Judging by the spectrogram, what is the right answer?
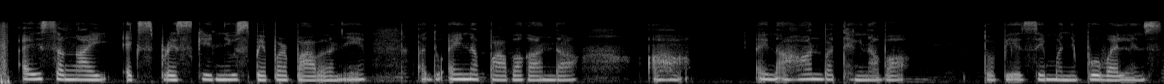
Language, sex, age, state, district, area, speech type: Manipuri, female, 18-30, Manipur, Chandel, rural, spontaneous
